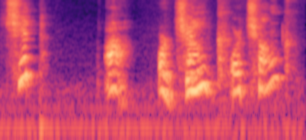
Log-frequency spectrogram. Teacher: you feel that burst of air it's like a burst of air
